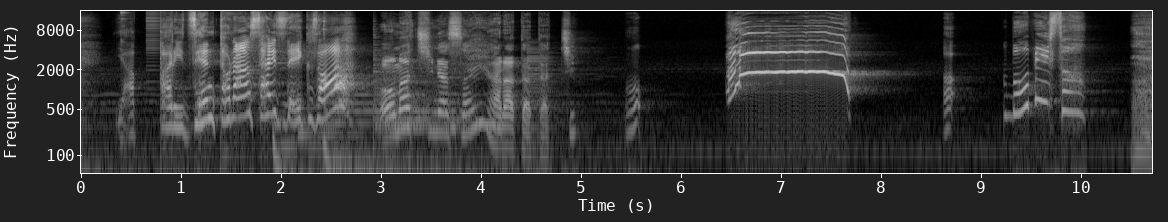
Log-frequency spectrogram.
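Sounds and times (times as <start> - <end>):
speech: 0.4 - 5.7, 8.6 - 10.7
girl screaming in surprise in a shower room: 6.5 - 8.0.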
